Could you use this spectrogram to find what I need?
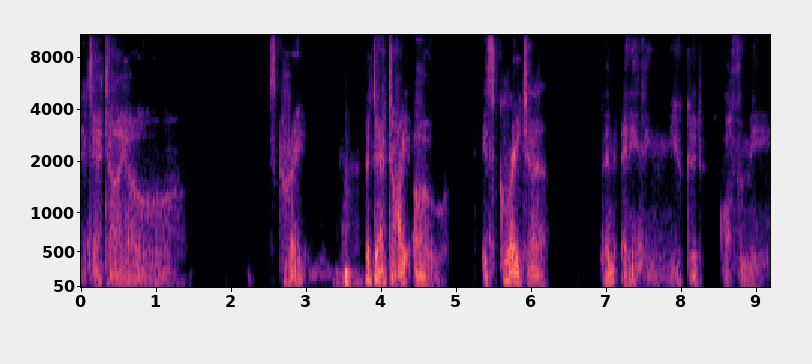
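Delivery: deep, very low dragon voice. Voicing a dragon that refuses a spell's bargain: voicing a dragon. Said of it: "it just says".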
